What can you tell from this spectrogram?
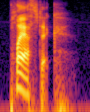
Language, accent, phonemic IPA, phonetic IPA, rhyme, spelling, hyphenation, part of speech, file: English, US, /ˈplæstɪk/, [ˈpʰlæstɪk], -æstɪk, plastic, plas‧tic, noun / adjective, En-us-plastic.ogg
- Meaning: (noun) 1. A synthetic, solid, hydrocarbon-based polymer, whether thermoplastic or thermosetting 2. Credit or debit cards used in place of cash to buy goods and services 3. Insincerity; fakeness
